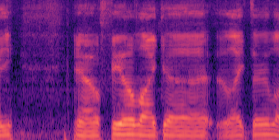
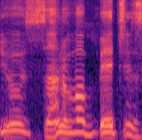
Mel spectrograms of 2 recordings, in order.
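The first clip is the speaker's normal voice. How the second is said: high, put-on Cuban accent. Retelling Will's reaction to the group, imitating Will's Cuban accent. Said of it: "Cuban accent".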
